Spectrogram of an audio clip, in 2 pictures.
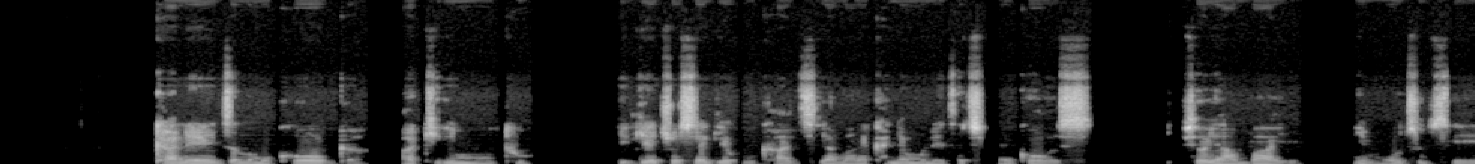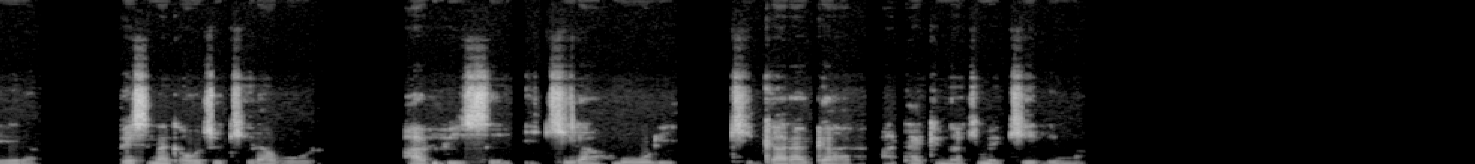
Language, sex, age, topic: Rundi, male, 25-35, education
